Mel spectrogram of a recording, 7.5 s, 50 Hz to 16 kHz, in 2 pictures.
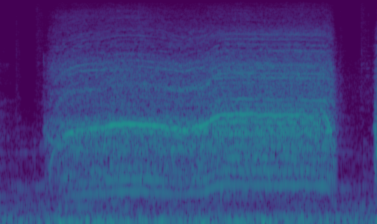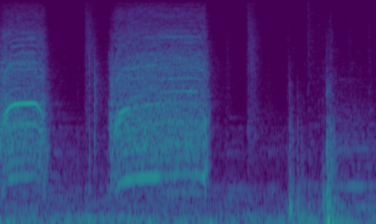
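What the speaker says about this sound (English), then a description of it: "I'm using a 9/64 drill bit, and we're going to run this through" A cordless drill with a 9/64 bit whirs in three bursts separated by short pauses, its pitch shifting as the bit cuts through, followed by a couple of soft knocks.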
